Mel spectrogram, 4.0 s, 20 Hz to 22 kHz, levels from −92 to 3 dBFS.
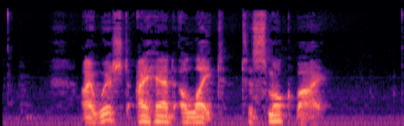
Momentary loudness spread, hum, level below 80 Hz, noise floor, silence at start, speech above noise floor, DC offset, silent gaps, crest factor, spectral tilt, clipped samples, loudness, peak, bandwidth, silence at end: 10 LU; none; -52 dBFS; -54 dBFS; 0.8 s; 35 dB; under 0.1%; none; 20 dB; -5 dB/octave; under 0.1%; -20 LUFS; -2 dBFS; 16.5 kHz; 0.8 s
